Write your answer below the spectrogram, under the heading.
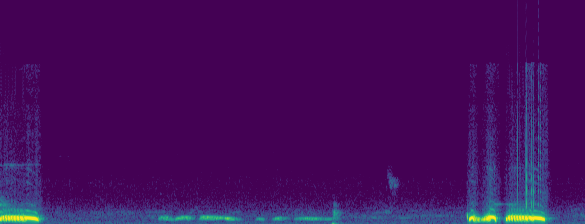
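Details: Decoy spotted dove cooing to rouse other doves; the end of one mellow coo, a stretch of faint low murmurs and a click, then a full phrase of a brief double note and a long falling coo.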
